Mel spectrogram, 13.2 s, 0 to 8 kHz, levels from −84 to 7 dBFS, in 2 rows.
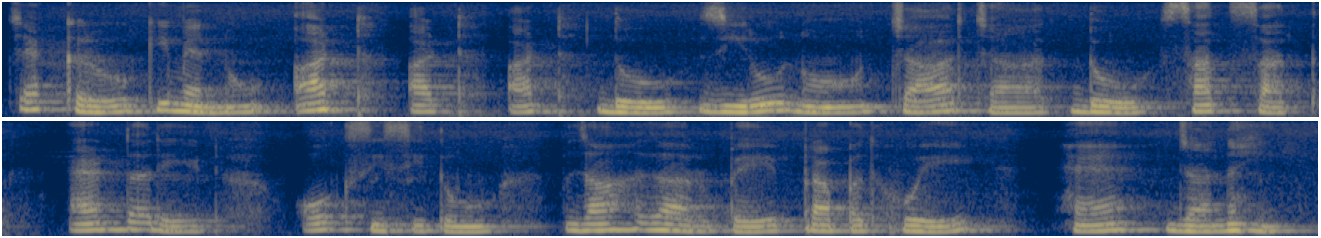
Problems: background sounds at intervals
